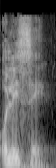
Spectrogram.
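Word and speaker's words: Olise: Wie wird der richtig ausgesprochen? – Olisse. – Mit H hinten, ja. Ja, also mit H, so Olisse.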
